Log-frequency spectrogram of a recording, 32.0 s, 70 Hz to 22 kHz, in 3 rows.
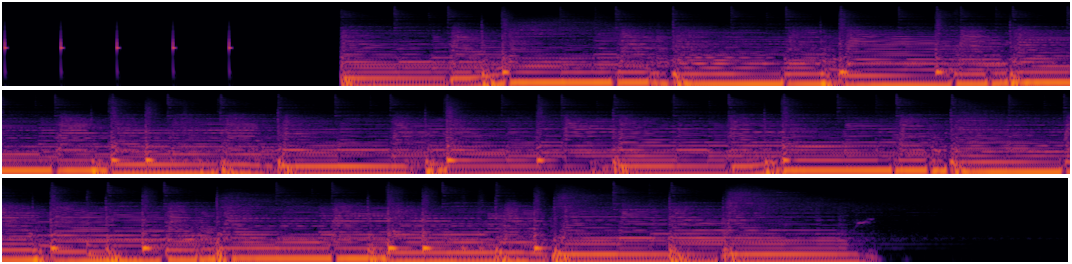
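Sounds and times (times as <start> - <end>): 
backing track: 3.4 - 30.4.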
